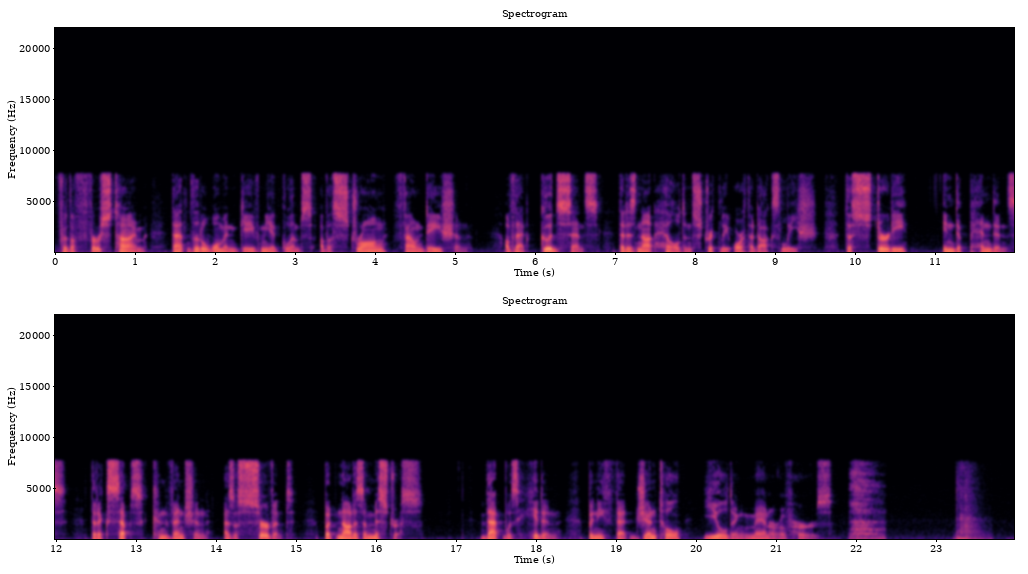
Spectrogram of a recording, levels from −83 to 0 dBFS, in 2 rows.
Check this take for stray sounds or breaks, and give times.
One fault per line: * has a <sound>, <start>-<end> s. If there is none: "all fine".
* has a sigh, 21.9-22.4 s
* has a thud, 23.2-23.7 s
